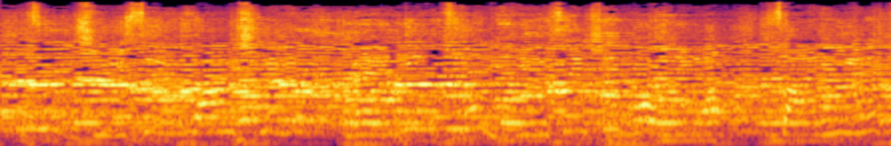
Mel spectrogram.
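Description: Yue opera singing: a sung melodic line with wavering vibrato and pitch glides over traditional Chinese instrumental accompaniment with a regular beat.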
